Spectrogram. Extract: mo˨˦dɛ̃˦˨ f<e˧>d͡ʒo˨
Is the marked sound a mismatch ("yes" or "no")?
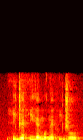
yes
